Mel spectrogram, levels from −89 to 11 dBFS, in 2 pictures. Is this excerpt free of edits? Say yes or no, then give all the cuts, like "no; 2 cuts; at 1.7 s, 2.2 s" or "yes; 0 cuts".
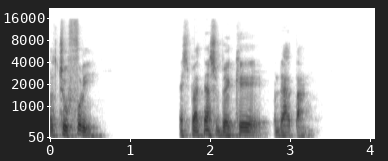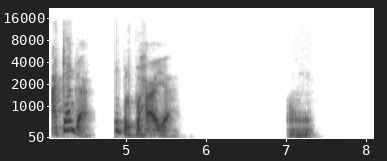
no; 1 cut; at 4.7 s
